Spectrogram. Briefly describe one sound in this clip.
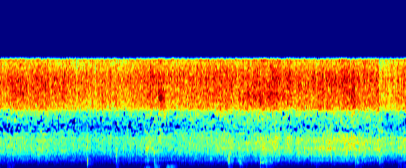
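A spatula scrapes food off a plate.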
